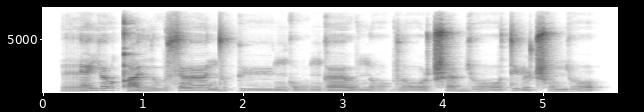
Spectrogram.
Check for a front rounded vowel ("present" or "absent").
present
